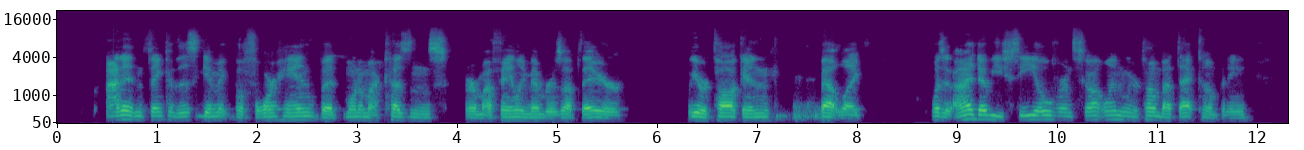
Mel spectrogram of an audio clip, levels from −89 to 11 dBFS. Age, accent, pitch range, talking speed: 20-39, American, 105-120 Hz, 170 wpm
